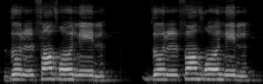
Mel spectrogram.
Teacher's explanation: ذال کو لام کے ساتھ ملائیں گے، وہ اور الف نہیں پڑھا جاتا، وہ اور الف کے اوپر حرکت نہیں ہے، اور لام کو لام کے ساتھ ملائیں گے، الف نہیں پڑھا جاتا، الف کے اوپر حرکت نہیں.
